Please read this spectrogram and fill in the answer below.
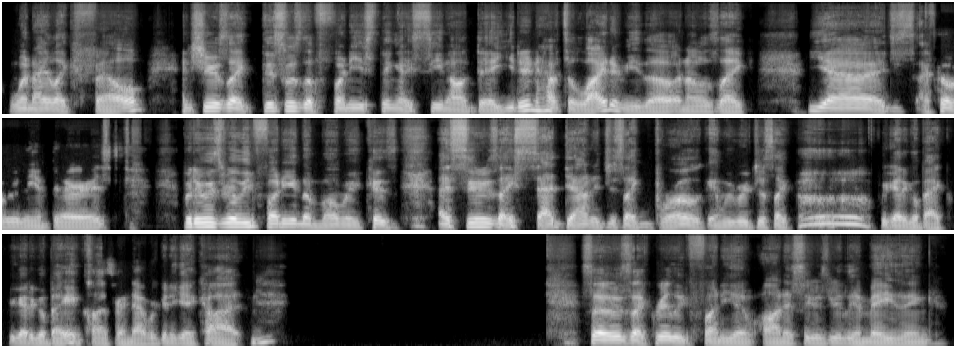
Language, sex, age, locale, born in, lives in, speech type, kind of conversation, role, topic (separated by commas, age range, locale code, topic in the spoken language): English, male, 20-24, en-US, United States, United States, conversation, podcast, guest, How do funny moments at school shape our memories and friendships?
